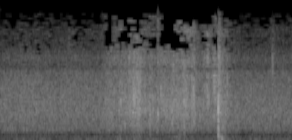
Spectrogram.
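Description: Faint rustling of a nylon support strap being handled and tied off around the tree against the ladder stand, with one light click about one and a half seconds in.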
